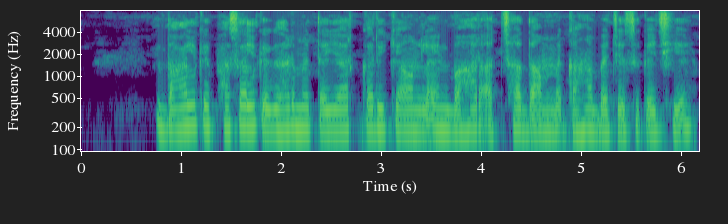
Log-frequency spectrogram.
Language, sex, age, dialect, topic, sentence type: Maithili, male, 25-30, Angika, agriculture, question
